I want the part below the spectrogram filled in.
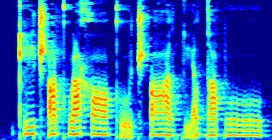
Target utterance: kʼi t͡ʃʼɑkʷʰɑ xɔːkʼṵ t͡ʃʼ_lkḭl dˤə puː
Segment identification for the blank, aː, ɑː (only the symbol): ɑː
